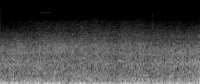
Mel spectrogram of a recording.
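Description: Steady road and engine noise of a moving car heard from inside the cabin: an even low rumble with a hiss of tyres and wind.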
